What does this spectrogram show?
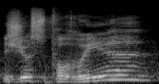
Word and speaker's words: Juste pour rire: They pronounce it Juste pour rire.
